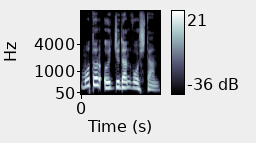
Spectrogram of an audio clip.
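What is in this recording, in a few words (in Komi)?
мотор ӧддзӧдан восьтан, Komi, female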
